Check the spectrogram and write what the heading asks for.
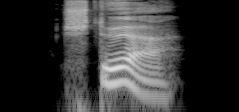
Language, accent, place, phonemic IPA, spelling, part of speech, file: German, Germany, Berlin, /ʃtøːɐ̯/, stör, verb, De-stör.ogg
- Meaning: singular imperative of stören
